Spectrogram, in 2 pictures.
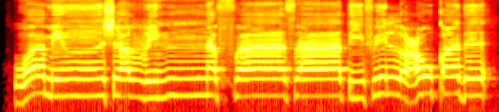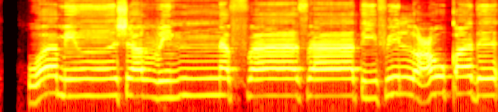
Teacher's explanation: فا اور ثا کے اوپر کھڑا زبر ہے، ان دونوں حروف کو ایک ایک الف کے برابر کھینچ کر پڑھیں گے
